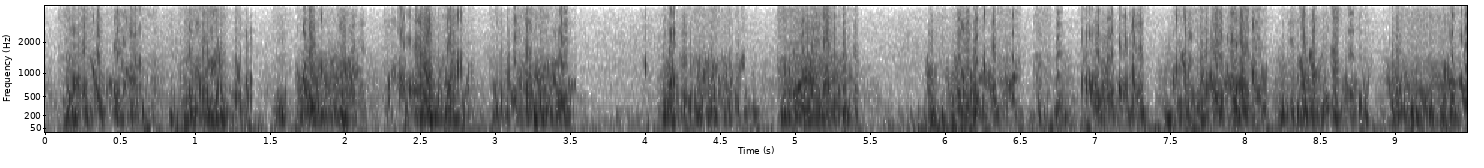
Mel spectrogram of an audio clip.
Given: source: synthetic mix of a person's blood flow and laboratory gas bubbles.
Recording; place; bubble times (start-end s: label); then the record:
Doppler ultrasound of blood flow; subclavian vein
0.09-1.40 s: bubbles
1.51-2.15 s: bubbles
2.25-2.88 s: bubbles
2.96-3.54 s: bubbles
3.97-4.05 s: bubbles
4.08-4.77 s: bubbles
4.87-5.44 s: bubbles
5.86-6.51 s: bubbles
6.59-6.79 s: bubbles
6.88-7.37 s: bubbles
7.50-8.18 s: bubbles
8.22-8.87 s: bubbles
8.93-9.49 s: bubbles
From the record:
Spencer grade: 4 (maximum detectable bubble signal sounding continuously throughout systole and diastole of every cardiac period, and overriding the amplitude of the normal cardiac signals); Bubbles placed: anywhere in the cardiac cycle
